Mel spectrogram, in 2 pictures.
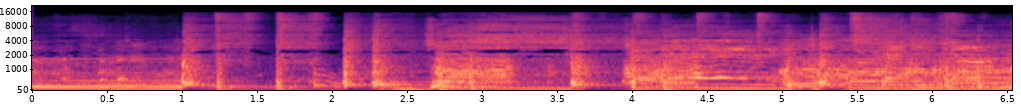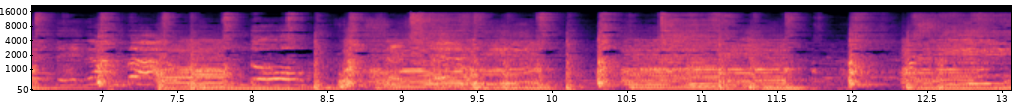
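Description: Live rock band playing: drum kit and electric guitar, with a man singing over them. A held chord opens, and the drums come in about a second in.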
